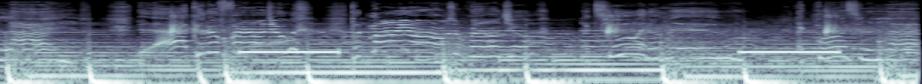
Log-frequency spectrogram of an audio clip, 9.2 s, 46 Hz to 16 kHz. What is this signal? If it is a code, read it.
Ringback tone (Europe, 425 Hz), with noise.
